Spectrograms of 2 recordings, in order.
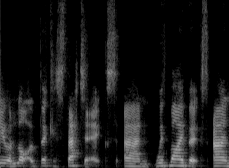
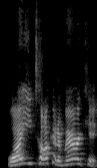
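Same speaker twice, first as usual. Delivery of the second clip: put-on quick, higher puzzled kid voice; mock a puzzled child, higher and faster; kids asking; 9 semitones higher, 5 dB louder, faster than usual. Kids quizzing her about her American accent, higher, faster and puzzled. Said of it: "the kids will look at me and go like".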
